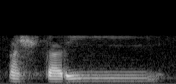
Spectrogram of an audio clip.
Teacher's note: ada ya-nya dibaca panjang ya. Ashtari.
